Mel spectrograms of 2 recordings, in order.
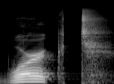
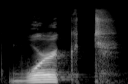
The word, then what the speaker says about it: worked: som de t tá as palavras no passado que tem um k e d normalmente som de t looked work n trabalhar work então worked worked deixa colocar aqui ó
